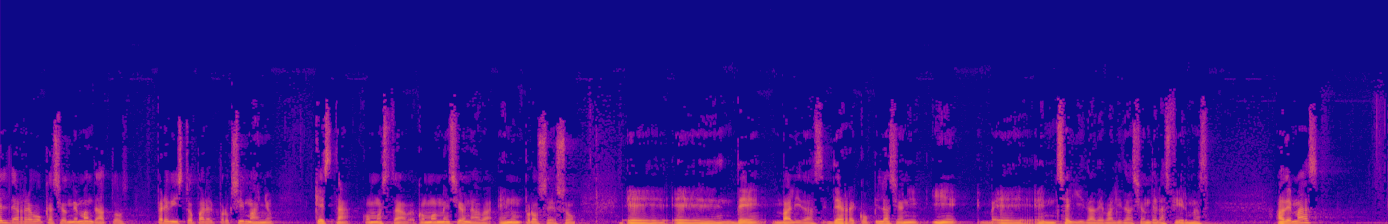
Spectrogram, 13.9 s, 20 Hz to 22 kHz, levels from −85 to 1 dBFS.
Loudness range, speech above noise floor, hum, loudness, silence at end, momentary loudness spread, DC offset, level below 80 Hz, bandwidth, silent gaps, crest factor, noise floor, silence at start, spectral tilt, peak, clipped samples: 3 LU; 24 dB; none; -27 LUFS; 0 s; 9 LU; under 0.1%; -56 dBFS; 13.5 kHz; none; 20 dB; -51 dBFS; 0 s; -6 dB/octave; -6 dBFS; under 0.1%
